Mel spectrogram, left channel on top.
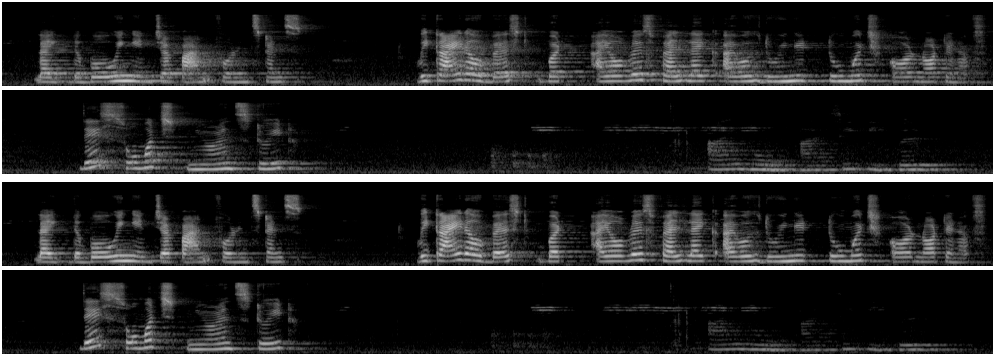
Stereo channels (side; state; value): both; normal; correlation 0.53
